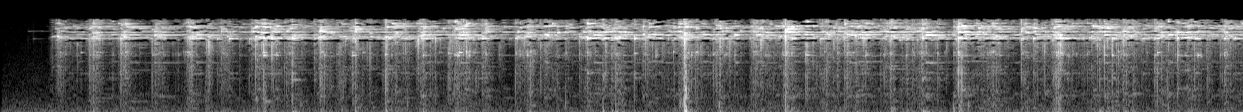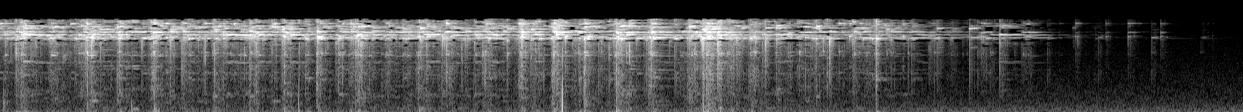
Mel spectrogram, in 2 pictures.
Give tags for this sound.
chime; loud; bronze; bell; jingle; ring

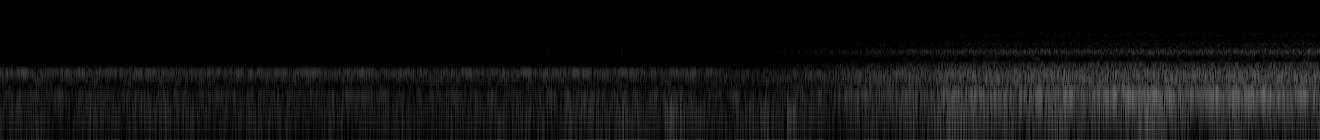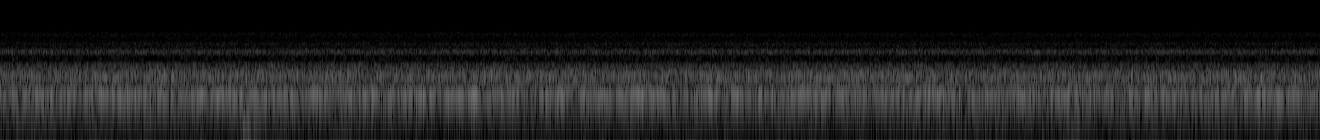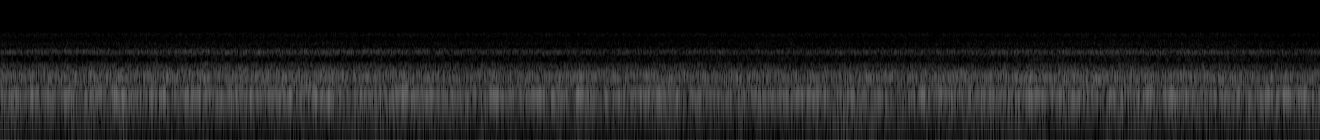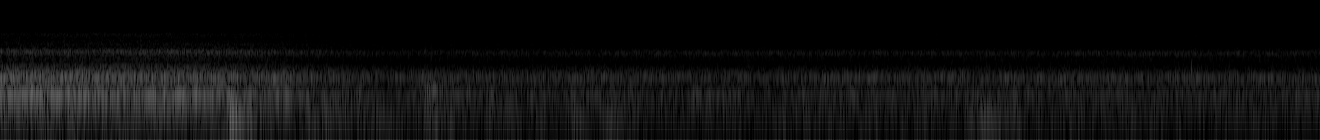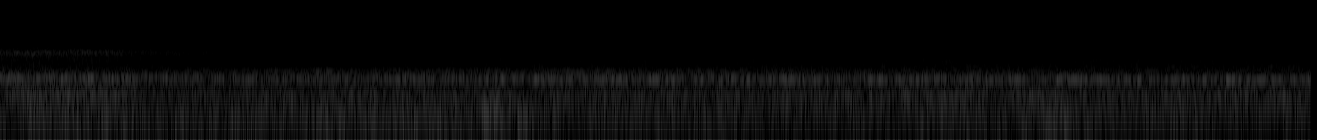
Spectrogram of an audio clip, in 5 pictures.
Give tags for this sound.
contact; geofon; resonance

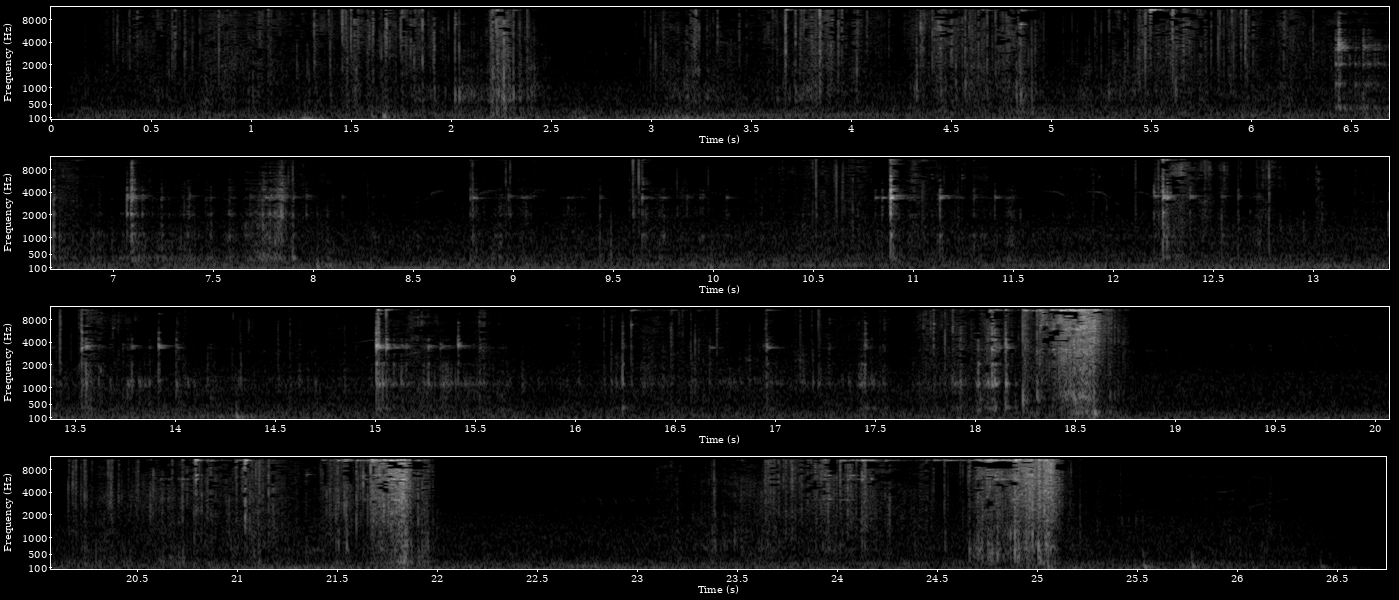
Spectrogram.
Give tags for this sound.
iron; metal

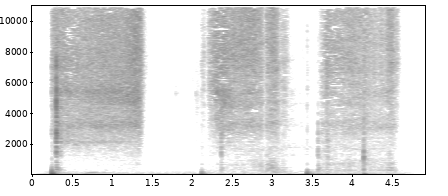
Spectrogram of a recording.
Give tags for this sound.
foot; wood

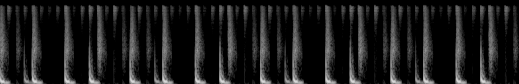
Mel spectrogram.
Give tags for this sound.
break; breakbeat; dnb; drum; drum-and-bass; drum-loop; drums; jungle; loop

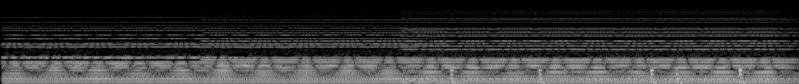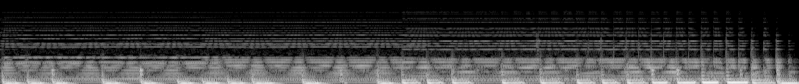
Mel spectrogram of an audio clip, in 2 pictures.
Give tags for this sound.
beat; dance; deep; electro; happy; house; intro

